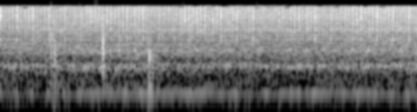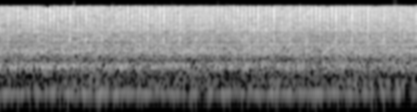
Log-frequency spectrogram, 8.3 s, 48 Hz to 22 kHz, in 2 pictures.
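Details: 2006 Renault Clio 3 1.4 16v petrol, 174,000 km, 5W40 oil, owner suspects oil too thin; light loosely regular tick about twice a second at idle; engine ticking, cause unknown.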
